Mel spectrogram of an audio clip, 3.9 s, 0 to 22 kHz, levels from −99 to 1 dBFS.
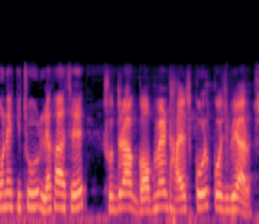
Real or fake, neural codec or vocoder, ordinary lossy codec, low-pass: real; none; none; none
